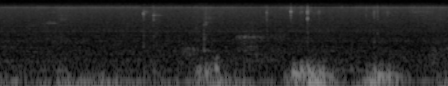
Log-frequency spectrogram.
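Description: Faint computer mouse clicks and keyboard key presses, with a few soft low thumps in the second half.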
